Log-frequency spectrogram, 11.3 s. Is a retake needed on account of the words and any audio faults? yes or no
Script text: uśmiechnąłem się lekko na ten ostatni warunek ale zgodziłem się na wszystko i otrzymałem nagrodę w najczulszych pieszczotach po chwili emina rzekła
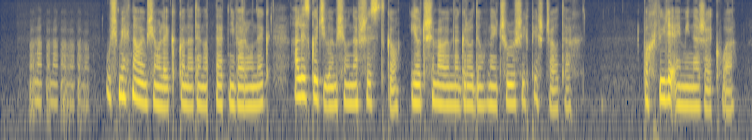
yes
